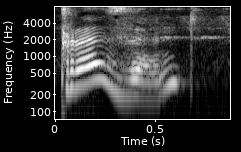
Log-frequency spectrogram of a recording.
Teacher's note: stress should be marked on the first syllable if it is a noun, just like here present.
